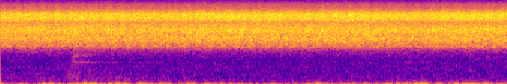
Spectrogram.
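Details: In a park in summer, cicadas keep up a loud, even, shrill hiss with a fine shimmering pulse. A short faint sound near the start and low rumbling lie underneath.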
